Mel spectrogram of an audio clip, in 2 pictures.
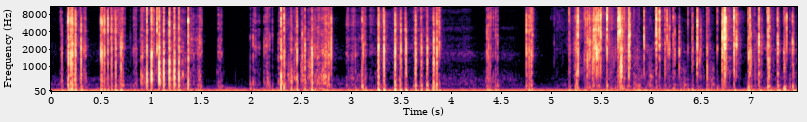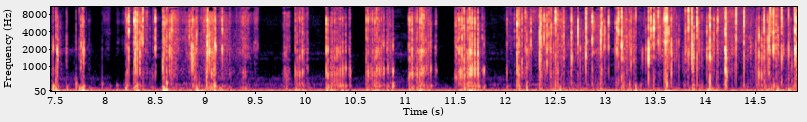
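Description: A small, apparently full M&M's plastic-foil candy packet is crinkled, scratched and tapped with long nails. Dense bursts of bright, crackly rustling and sharp clicks follow one another with short pauses, over a steady low hum.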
